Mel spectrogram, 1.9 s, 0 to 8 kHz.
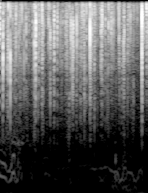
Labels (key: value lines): label: biophony, cascading saw
recorder: SoundTrap 600 or HydroMoth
